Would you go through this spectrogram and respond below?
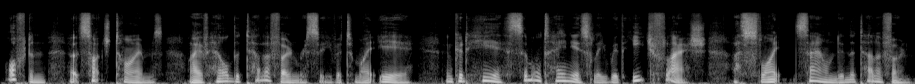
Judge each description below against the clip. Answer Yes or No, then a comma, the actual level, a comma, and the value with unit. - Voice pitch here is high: No, low, 115 Hz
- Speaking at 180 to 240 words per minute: No, average, 170 wpm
